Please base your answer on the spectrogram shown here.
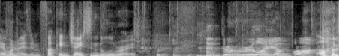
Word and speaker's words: Derulo: Derulo. There's an O at the end. Yes, Derulo. Jason Derulo. Not Deluro. Derulo.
